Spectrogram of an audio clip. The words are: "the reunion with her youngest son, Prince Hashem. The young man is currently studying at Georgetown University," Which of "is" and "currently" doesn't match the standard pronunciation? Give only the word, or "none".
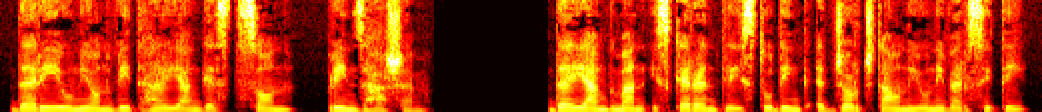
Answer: is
